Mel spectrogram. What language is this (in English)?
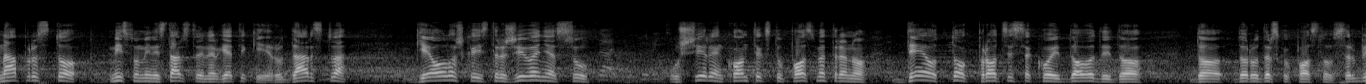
Serbian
